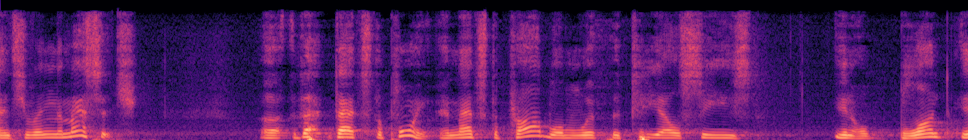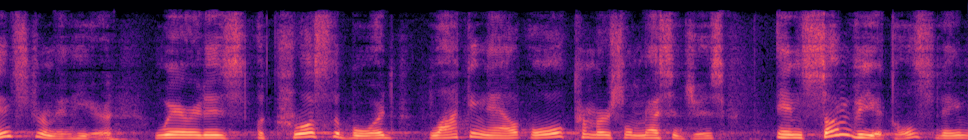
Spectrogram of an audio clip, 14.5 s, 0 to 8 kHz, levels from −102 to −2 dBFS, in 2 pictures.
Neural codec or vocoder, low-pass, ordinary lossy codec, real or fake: autoencoder, 48 kHz, 32 numbers a frame, DAC-VAE, trained on Japanese speech; 7.2 kHz; AAC, 48 kbps; fake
